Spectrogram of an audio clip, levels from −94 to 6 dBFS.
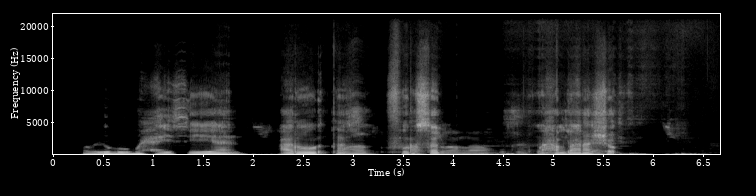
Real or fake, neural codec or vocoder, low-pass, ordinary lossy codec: fake; codec, 44.1 kHz, 7.8 kbps, Pupu-Codec; none; none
